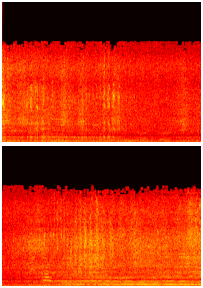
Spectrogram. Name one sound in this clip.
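Small dirt bike engines buzz and rev loudly nearby.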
